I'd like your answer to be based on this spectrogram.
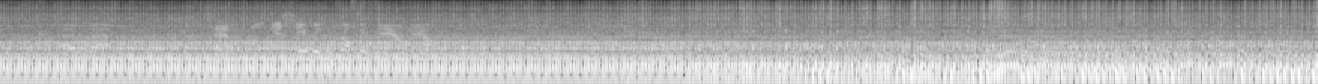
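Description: A small petrol scarifier engine idles loudly and steadily on choke, its rumble growing rougher and more knocking partway through, with someone speaking briefly over it.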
